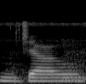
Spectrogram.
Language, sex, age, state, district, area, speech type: Hindi, male, 60+, Uttar Pradesh, Sonbhadra, rural, read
